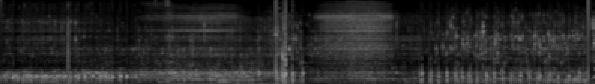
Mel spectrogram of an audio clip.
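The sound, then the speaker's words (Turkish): Muffled underwater rumbling and churning water as a diver goes down into the Sea of Marmara off the Erdek shore, Turkey, where the water is full of sea snot, broken by a sharp bubbly burst and a few seconds of airy hiss, then low bubbling and gurgling resumes. No one speaks. “Fox Haber Marmara Denizi'ne daldı Erdek sahilinden”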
